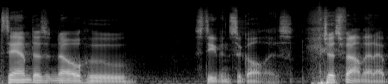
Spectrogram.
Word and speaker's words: Seagal: And so Steven Seagal, so you almost got me saying Segal. Is that's how it's spelled though.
